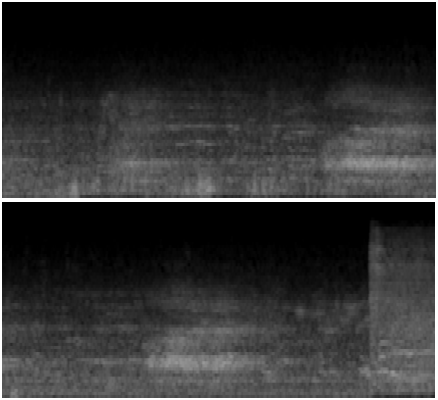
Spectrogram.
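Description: Men talk quietly nearby outdoors.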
